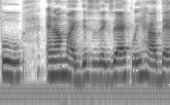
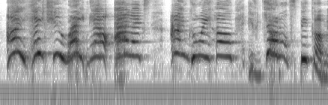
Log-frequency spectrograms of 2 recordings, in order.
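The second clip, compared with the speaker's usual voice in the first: high, loud mock tantrum yell; hammed-up furious shouting; imitated angry outburst; 8 dB louder than usual. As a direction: go off on them, shrieking in imitation. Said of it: "she goes off on Alex".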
